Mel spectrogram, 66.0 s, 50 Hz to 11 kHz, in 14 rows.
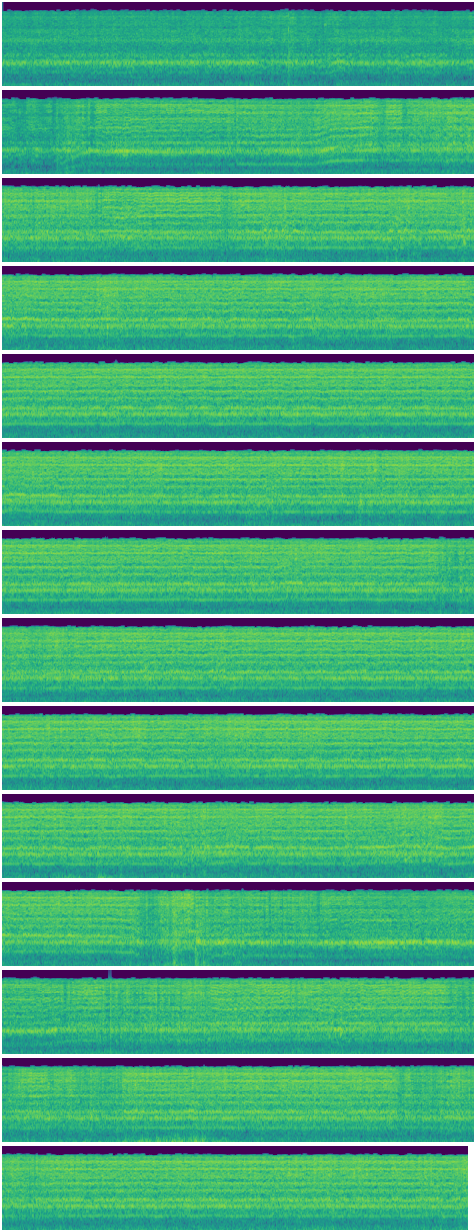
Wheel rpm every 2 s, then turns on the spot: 70, 70, 80, 120, 160, 160, 160, 160, 160, 160, 160, 160, 160, 160, 160, 160, 160, 160, 160, 160, 160, 160, 160, 160, 140, 120, 150, 160, 160, 160, 160, 160, 160.
none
